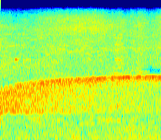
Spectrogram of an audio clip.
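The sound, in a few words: emergency vehicle siren blaring in the street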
